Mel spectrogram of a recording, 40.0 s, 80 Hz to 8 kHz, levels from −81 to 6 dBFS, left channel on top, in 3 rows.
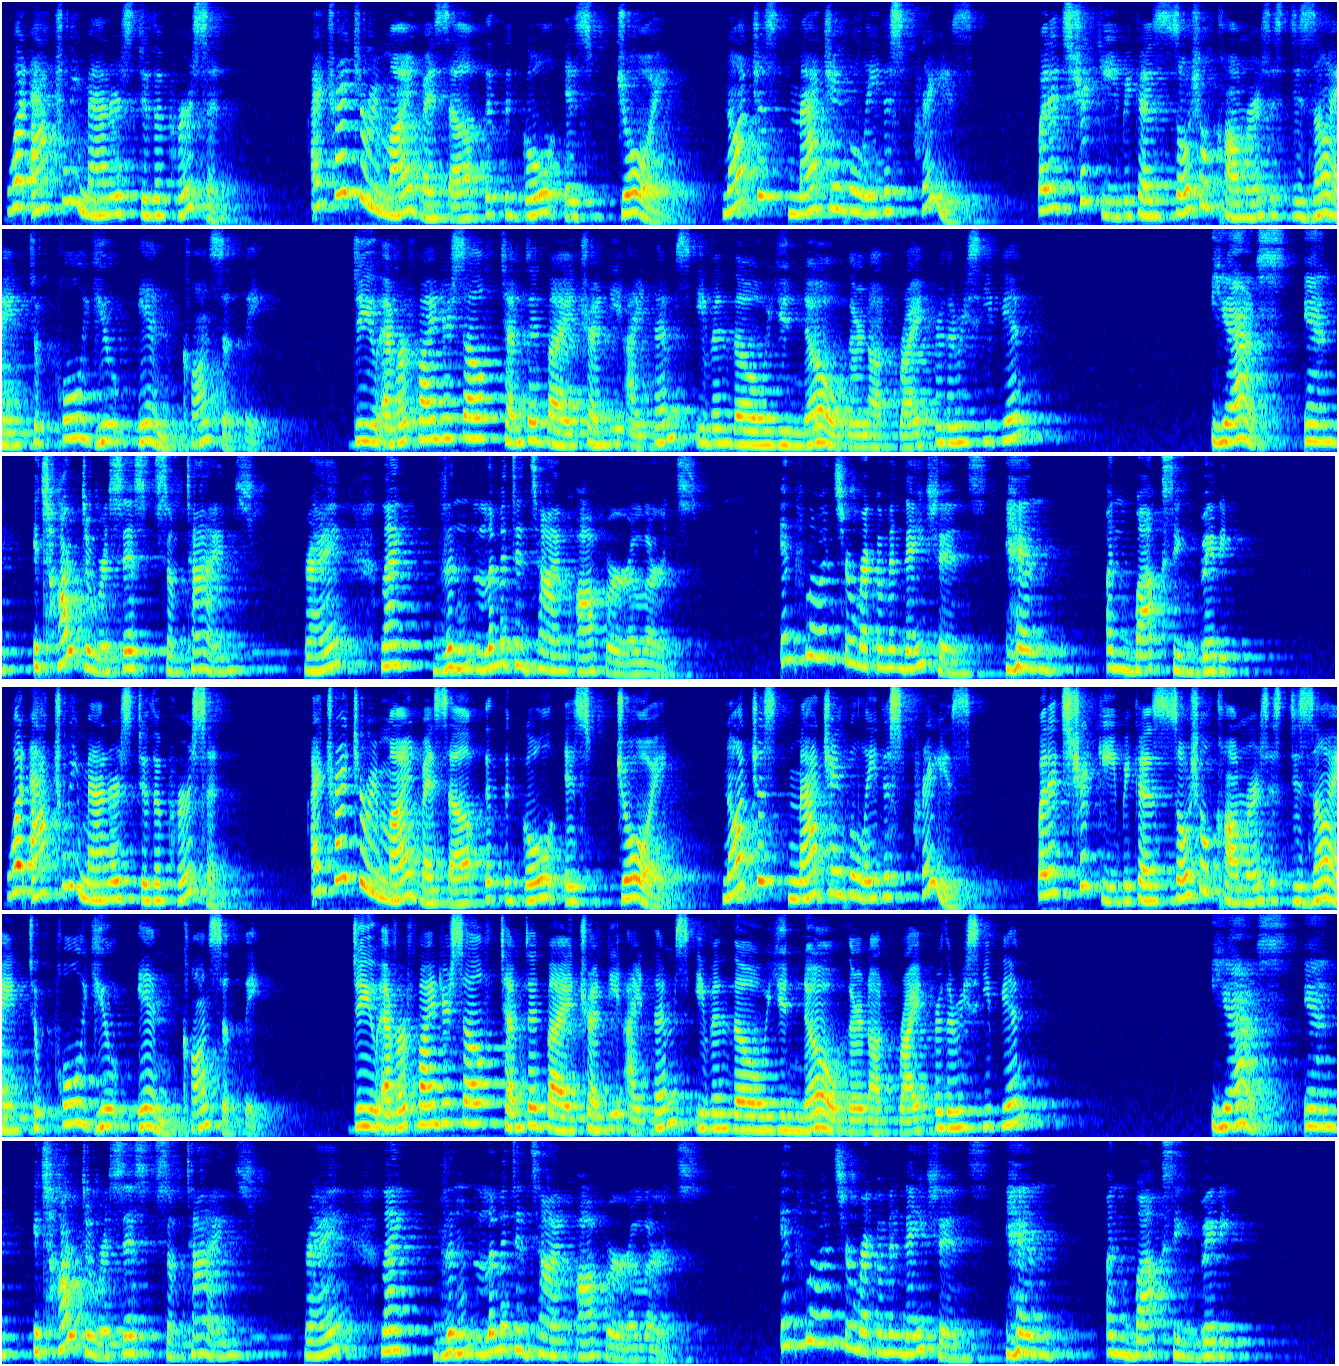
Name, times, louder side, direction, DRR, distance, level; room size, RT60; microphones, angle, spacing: voice 1, 0.0-2.2 3.1-5.9 6.1-6.6 7.2-9.7 10.4-15.9 16.9-23.6 31.1-31.4, right 2 dB, 70° right, 5 dB, 1.7 m, -24 dB
voice 2, 25.4-30.7 31.0-33.6 34.5-37.3 37.7-38.9, left 1 dB, 25° left, 3 dB, 1.7 m, -27 dB
24.5 x 10.5 x 4.8 m, 1.0 s
head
